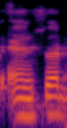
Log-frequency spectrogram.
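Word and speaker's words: answer: I have to आंसर the question. आंसर नहीं W silent है और आर भी साइलेंट है। आंसर आंसर ना तो वो बोलेंगे ना तो र बोलेंगे।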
